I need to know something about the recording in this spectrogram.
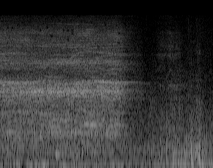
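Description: A steady soft hiss that fades out a little over a second in, followed by quieter low sounds.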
